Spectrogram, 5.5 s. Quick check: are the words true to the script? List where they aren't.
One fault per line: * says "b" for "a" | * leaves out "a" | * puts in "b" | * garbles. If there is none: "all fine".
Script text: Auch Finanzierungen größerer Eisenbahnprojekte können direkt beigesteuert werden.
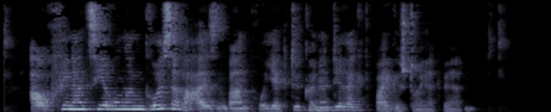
all fine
